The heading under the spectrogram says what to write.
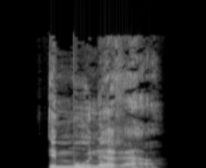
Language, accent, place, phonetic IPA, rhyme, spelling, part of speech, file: German, Germany, Berlin, [ɪˈmuːnəʁɐ], -uːnəʁɐ, immunerer, adjective, De-immunerer.ogg
- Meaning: inflection of immun: 1. strong/mixed nominative masculine singular comparative degree 2. strong genitive/dative feminine singular comparative degree 3. strong genitive plural comparative degree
